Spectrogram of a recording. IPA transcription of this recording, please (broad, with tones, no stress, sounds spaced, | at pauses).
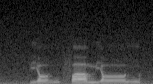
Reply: p j ɑ̰˨˩ ŋ f ä˨˦ m j ɑ˨˦ ŋ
